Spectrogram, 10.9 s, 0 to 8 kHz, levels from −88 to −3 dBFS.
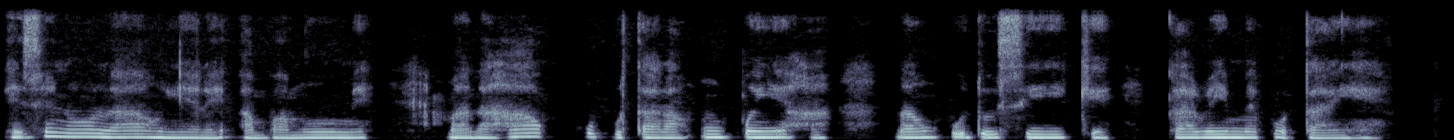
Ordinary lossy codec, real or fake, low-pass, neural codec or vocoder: none; real; 7.2 kHz; none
